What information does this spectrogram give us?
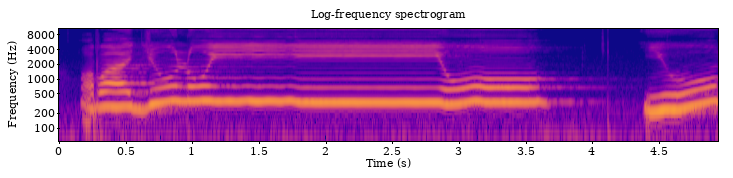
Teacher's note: ya yang berbaris dhammah kita panjangkan 2 harokat saja. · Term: mad-tabi'i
